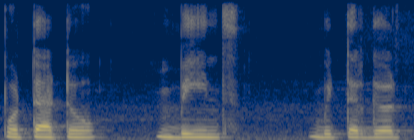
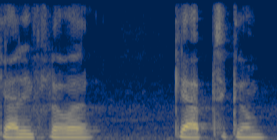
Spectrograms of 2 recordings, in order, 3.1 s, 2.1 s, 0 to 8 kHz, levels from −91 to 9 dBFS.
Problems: none marked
